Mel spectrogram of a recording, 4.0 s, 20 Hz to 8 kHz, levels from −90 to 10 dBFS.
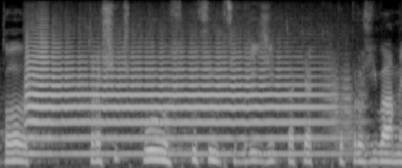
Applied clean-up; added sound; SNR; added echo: none; Trumpet; -3 dB; none.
